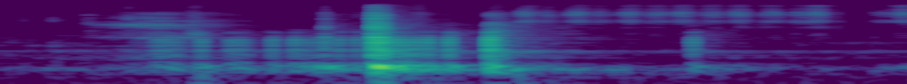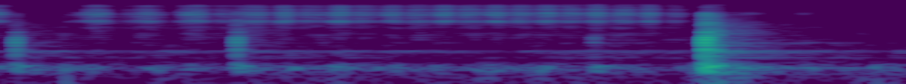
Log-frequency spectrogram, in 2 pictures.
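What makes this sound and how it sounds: A graphite pencil held in the fingertips is rubbed and scratched across a large, flat white paper sheet with a graphite drawing on it, lying on a desk, to shade. Quiet, dry scratching strokes come in short bursts, with a couple of louder, sharper scrapes standing out over a soft, faintly bright hiss.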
